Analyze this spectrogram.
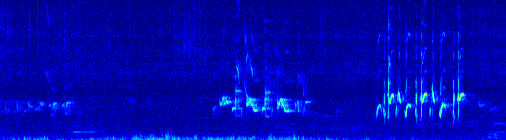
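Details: Bulbul calls used to attract wild bulbuls: short wavering notes, then two bursts of quick, bubbly, up-and-down chirps, over heavy low rumbling background noise.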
